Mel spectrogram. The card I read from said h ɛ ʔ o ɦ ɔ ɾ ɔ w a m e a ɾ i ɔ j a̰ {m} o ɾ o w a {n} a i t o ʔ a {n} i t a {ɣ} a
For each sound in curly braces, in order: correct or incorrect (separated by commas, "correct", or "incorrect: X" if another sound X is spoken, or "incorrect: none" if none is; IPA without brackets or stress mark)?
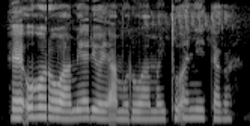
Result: correct, incorrect: m, incorrect: ɲ, correct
